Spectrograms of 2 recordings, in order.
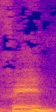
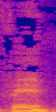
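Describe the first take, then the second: The two takes are said the same way.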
